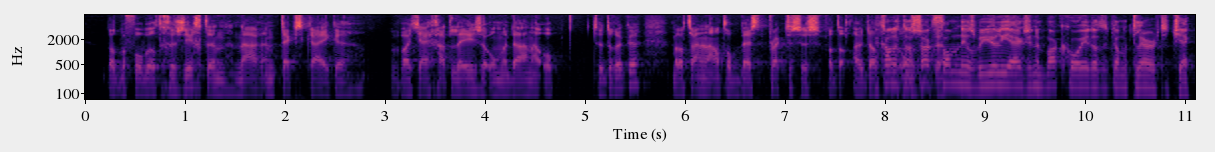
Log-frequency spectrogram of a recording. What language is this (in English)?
Dutch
